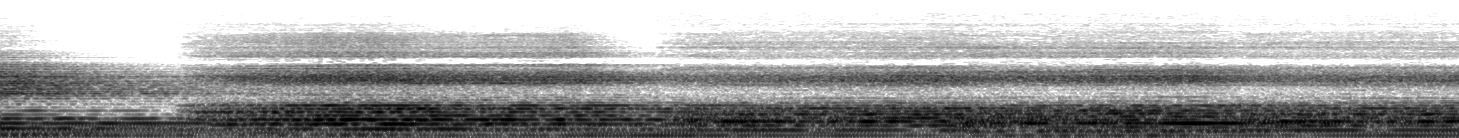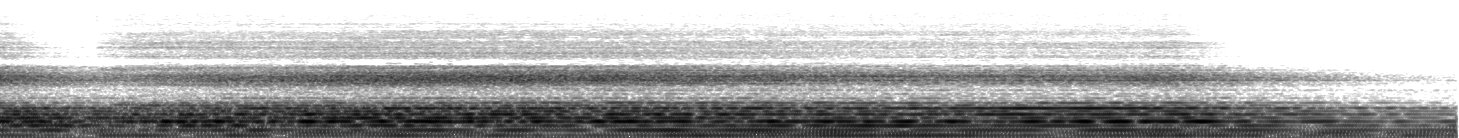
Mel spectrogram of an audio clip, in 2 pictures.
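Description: Background music in the style of Gregorian chant: voices holding long, slow notes, moving to new notes about a second in and again around three seconds in.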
